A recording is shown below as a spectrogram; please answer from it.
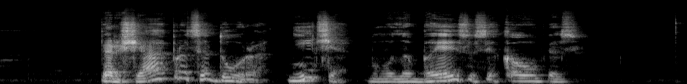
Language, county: Lithuanian, Vilnius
